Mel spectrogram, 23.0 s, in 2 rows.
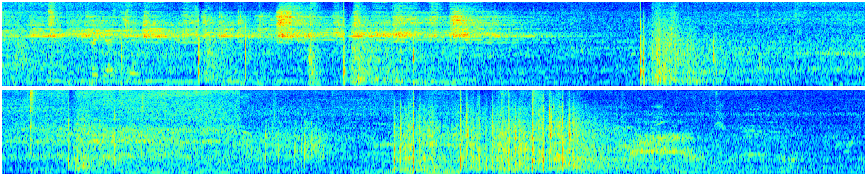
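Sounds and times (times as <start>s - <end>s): firework cracks: 0.0s - 6.5s, 7.8s - 11.0s, 11.6s - 21.2s
crackling firework pops: 2.6s - 3.5s, 7.8s - 10.8s, 11.8s - 13.5s, 14.7s - 19.6s
firework boom with rumble: 4.1s - 6.1s, 8.5s - 10.2s, 12.4s - 13.2s, 14.7s - 19.8s.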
